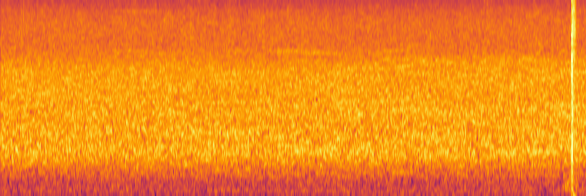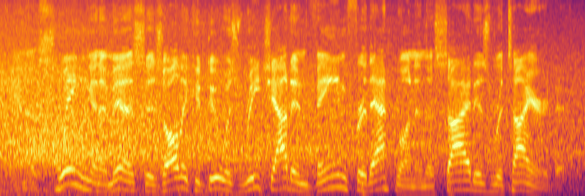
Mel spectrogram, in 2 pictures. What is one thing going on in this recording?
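A crowd roars and cheers in a large stadium.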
